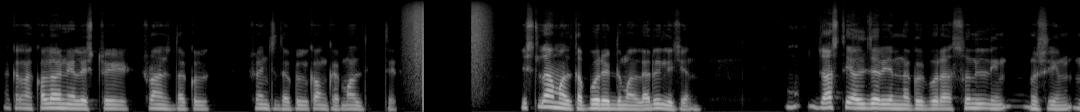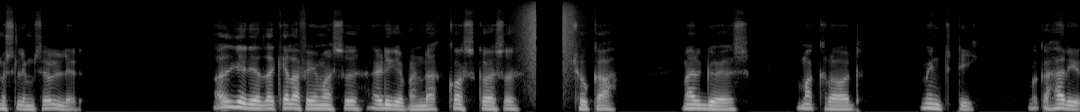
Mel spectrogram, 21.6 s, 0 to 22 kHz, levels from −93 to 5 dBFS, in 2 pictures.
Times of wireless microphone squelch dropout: 4.01-4.92, 15.92-16.63

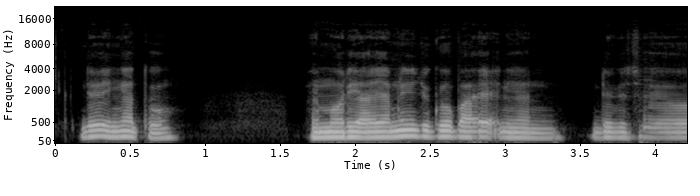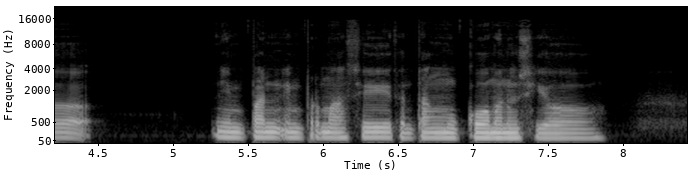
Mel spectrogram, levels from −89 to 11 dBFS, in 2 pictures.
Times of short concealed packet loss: 5.02-5.06

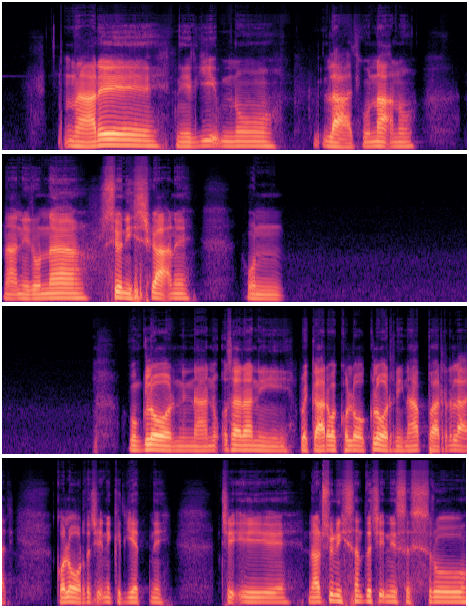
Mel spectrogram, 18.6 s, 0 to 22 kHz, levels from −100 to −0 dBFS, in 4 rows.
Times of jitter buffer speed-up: 10.45-13.93, 14.43-15.65, 16.05-18.32

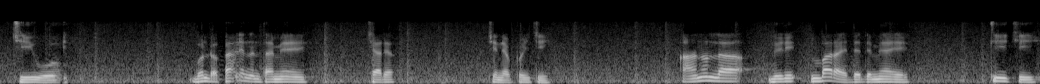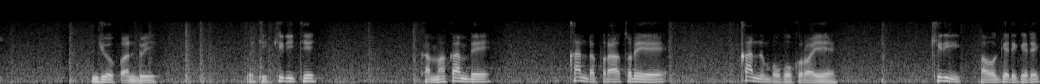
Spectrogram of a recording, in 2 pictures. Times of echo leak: none

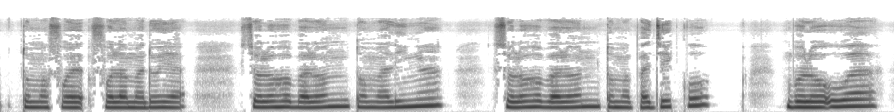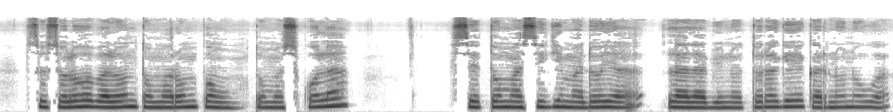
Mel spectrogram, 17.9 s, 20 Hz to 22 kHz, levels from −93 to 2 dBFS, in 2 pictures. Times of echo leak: none

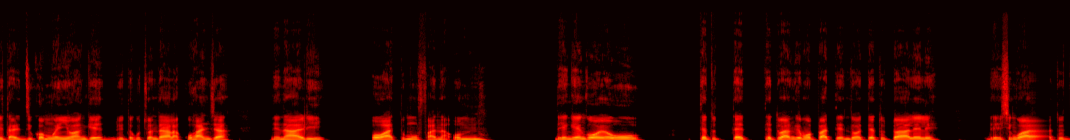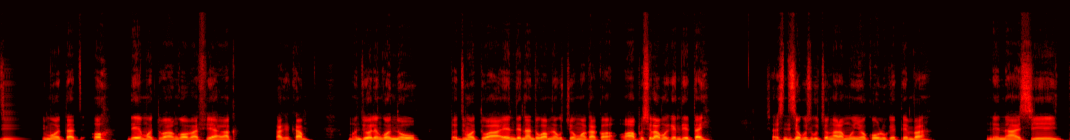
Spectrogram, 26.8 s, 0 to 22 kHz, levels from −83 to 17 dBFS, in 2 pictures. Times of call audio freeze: 12.87-13.15, 13.44-13.94, 16.30-16.86

